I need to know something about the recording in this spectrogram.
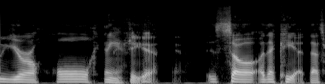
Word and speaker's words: Nakia: So Nakia, that's right.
